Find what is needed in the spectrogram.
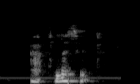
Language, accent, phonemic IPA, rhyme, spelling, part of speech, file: English, Southern England, /æθˈlɛt.ɪk/, -ɛtɪk, athletic, adjective / noun, LL-Q1860 (eng)-athletic.wav
- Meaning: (adjective) 1. Having to do with athletes 2. Physically active 3. Having a muscular, well developed body, being in shape 4. An attribute of a motion or play which requires fine physical ability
